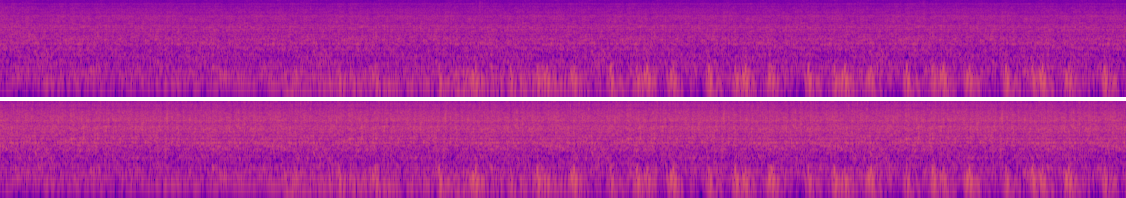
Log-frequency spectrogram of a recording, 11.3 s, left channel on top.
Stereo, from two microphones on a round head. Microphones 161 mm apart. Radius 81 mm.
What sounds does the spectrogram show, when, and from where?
0.0 s running water: 80° right, 1.2 m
